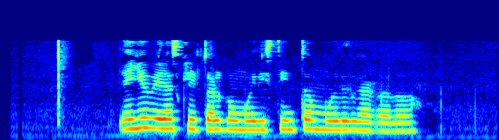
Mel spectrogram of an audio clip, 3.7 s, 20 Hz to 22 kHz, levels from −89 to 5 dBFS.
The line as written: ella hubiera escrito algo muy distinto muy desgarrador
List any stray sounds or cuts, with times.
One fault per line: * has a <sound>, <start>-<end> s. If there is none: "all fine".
all fine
